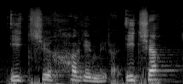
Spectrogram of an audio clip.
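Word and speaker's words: יצחק: 이삭은 히브리 발음으로는 이츠학입니다.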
